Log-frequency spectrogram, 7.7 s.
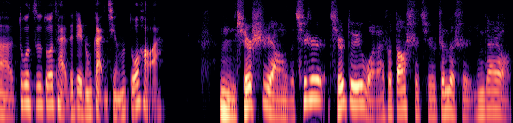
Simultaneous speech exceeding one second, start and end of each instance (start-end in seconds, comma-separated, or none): none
